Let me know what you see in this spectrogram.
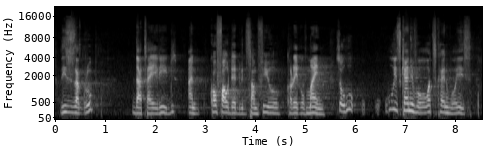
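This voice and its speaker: A man's high-pitched voice at a moderate pace, with ordinary pitch variation, long, frequent pauses and noticeable background noise. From Kenya. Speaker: community conservation group leader. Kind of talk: conference talk.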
